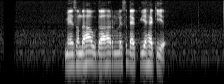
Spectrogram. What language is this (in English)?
Sinhala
